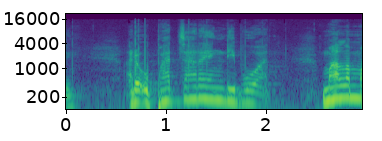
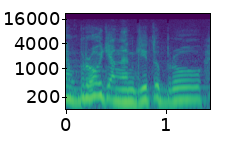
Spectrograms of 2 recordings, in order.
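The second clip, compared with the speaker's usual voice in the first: quiet friendly warning; 2 semitones higher, 6 dB quieter than usual. Retold or imitated. A friend quietly warning his buddy. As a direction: pull a friend aside gently.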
